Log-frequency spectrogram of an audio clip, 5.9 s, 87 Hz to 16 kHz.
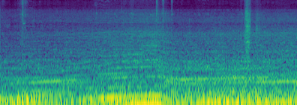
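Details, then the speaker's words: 2014 Dodge Charger Pursuit HEMI V8 AWD ex-police car, 0-60 mph launch with electric exhaust cutouts closed, wheels spinning: deep muffled V8 rumble swelling under hard pull, no knocks; normal acceleration. "All right, that was 0 to definitely 60 miles per hour with the exhaust closed. As you can see, I spun out there."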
